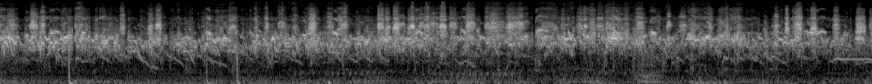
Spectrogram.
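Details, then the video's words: Cheerful chirping from a budgerigar colony kept in an aviary. Many birds overlap in a busy stream of high twittering, with quick rising and falling chirps and occasional sharper squeaks standing out from the chorus. "Happy Budgie birds chirping sounds"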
